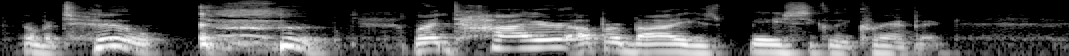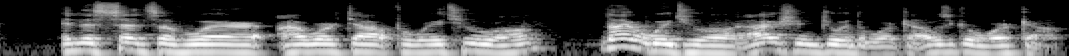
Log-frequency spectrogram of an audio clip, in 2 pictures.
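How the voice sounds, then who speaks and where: A young man with a cold, sounding stuffy and congested, rambling casually to the camera from his bedroom. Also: a little high. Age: young adult. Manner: rambling, chatty, quick asides. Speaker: vlogger. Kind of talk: casual vlog talk to camera. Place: bedroom, indoors, small. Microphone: camera in front at close range.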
